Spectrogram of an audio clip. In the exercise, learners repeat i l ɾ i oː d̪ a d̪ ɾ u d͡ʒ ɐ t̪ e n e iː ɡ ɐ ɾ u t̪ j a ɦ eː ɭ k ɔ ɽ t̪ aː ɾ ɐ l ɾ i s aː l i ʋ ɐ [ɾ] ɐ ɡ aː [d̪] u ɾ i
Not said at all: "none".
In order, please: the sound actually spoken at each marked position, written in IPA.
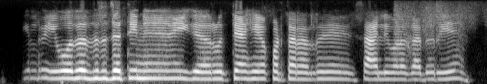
ɭ, d̪

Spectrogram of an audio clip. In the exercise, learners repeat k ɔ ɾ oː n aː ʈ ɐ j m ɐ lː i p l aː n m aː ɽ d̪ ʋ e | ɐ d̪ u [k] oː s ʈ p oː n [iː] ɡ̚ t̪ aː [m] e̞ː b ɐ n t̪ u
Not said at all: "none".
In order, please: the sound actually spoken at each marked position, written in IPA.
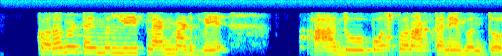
p, aː, n

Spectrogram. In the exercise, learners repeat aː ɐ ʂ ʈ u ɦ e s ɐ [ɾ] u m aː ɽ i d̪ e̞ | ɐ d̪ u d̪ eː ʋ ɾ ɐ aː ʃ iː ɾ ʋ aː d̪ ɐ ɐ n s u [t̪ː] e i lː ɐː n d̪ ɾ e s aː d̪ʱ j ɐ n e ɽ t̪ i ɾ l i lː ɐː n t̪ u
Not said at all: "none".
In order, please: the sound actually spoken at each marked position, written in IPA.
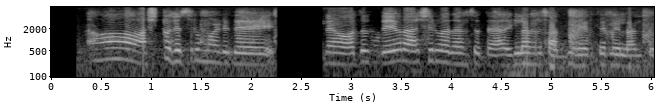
ɾ, t̪ː

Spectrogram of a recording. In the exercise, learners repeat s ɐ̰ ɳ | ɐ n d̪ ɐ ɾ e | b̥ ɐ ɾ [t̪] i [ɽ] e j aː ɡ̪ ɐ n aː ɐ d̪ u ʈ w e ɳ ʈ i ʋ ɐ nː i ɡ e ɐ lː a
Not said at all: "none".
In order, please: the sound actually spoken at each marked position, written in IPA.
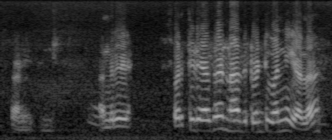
t̪, ɽ

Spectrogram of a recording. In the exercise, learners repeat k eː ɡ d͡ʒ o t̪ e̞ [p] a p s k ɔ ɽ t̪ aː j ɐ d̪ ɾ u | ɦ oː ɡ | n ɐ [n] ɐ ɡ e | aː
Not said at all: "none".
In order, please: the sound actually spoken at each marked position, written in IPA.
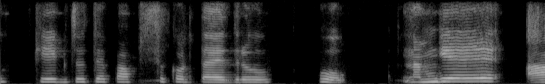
p, m

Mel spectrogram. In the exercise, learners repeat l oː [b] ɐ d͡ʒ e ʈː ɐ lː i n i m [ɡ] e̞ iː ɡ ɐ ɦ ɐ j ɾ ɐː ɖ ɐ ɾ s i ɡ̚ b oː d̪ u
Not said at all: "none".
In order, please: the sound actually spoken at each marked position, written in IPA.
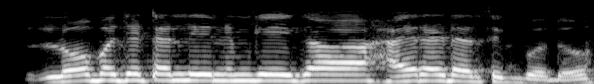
b, ɡ

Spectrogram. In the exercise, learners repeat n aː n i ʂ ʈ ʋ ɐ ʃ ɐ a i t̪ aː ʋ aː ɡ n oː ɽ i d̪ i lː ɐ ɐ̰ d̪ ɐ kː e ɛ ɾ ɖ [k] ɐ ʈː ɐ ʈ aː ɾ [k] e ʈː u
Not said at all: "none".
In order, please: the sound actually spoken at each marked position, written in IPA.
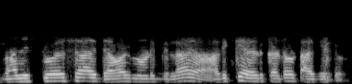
k, ɡ

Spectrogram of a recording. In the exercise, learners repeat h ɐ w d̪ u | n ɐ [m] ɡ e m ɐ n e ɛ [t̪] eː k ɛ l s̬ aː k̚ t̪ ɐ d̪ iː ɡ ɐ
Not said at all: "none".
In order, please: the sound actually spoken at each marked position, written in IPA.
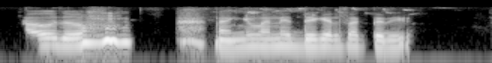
ŋ, d̪

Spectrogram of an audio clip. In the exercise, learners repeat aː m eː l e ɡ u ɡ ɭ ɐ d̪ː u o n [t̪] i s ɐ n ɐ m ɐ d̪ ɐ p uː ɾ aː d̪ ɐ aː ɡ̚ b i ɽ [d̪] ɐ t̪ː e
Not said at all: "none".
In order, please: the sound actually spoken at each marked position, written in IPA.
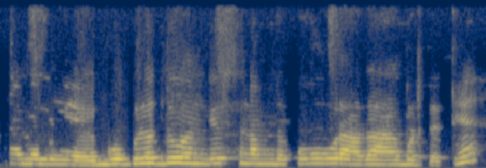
d̪, t̪

